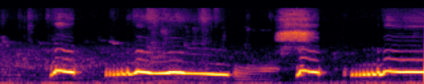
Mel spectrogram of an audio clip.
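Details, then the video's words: Repeated Barbary dove call, a brief rising yelp then a long rolling level coo ending lower, given twice in quick succession with a short hiss-like rustle between phrases. "Suara Burung Puter Rajin Berbunyi"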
